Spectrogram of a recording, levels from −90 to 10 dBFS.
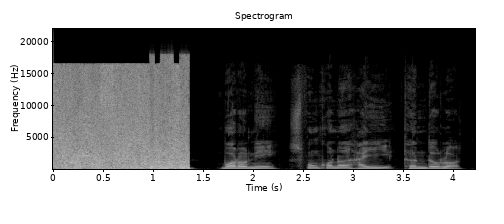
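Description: Samples built from the wrong bytes run from 0.00 to 1.36 s of this speech clip, just before "बरनि सुफुंखनो". Each sample's bytes are assembled out of order or misaligned, so the rapidly varying low bits dominate, producing loud, harsh broadband noise.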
